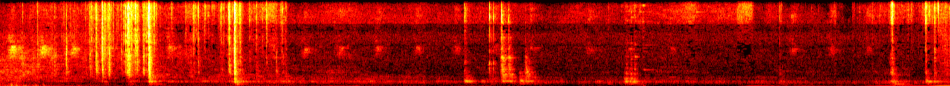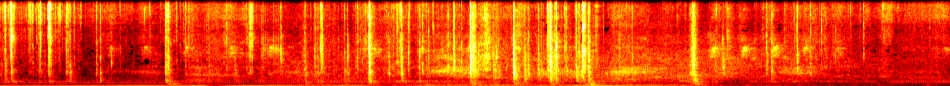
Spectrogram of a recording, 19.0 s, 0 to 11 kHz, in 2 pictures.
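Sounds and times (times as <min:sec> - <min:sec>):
steady low hum: 0:01.7 - 0:19.0
steel bar scraping copper windings: 0:08.8 - 0:19.0.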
